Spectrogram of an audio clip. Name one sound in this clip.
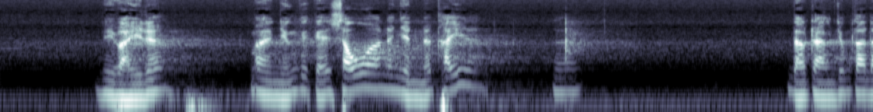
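An elderly man speaks calmly and slowly into a microphone, with pauses.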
